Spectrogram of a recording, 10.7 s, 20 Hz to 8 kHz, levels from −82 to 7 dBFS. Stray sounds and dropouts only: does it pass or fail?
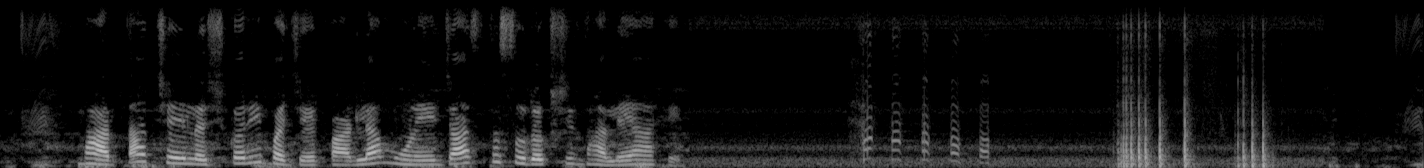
fail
